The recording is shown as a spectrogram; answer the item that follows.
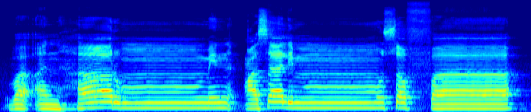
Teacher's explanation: یہاں بھی دو پیش کی تنوین کے بعد میں مشدد آ رہی ہے. ادغام مع الغنہ کا قاعدہ ہے، تنوین میں غنہ بھی کیا جائے گا، ملا کر بھی پڑھا جائے گا. نون ساکن میں غنہ نہیں ہوگا کیونکہ عین حروف حلقی میں سے ہے.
